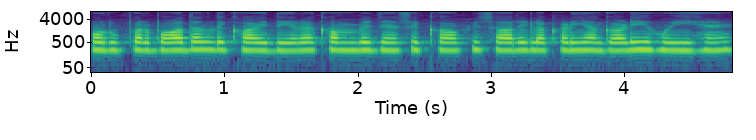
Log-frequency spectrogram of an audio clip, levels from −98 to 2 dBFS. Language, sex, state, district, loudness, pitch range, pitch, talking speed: Hindi, female, Bihar, Vaishali, -17 LUFS, 245-250 Hz, 245 Hz, 185 wpm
